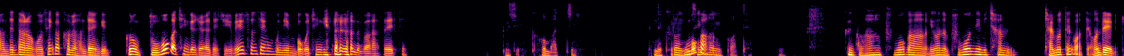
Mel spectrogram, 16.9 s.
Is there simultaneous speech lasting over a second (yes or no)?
no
